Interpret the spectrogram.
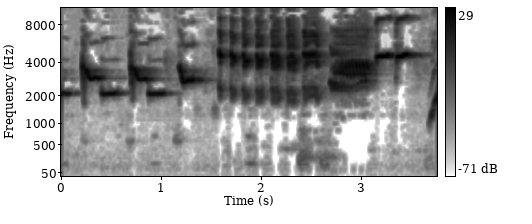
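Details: Song of a black-collared starling, played to stir rival birds to answer: repeated clear whistles with upward flicks, then a fast buzzy rattling series and a long harsh note before a final rising whistle.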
